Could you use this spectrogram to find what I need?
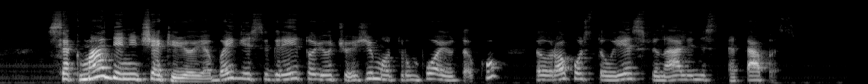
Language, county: Lithuanian, Kaunas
